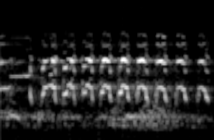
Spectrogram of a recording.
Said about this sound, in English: Did you recognize it? It's a seagull.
